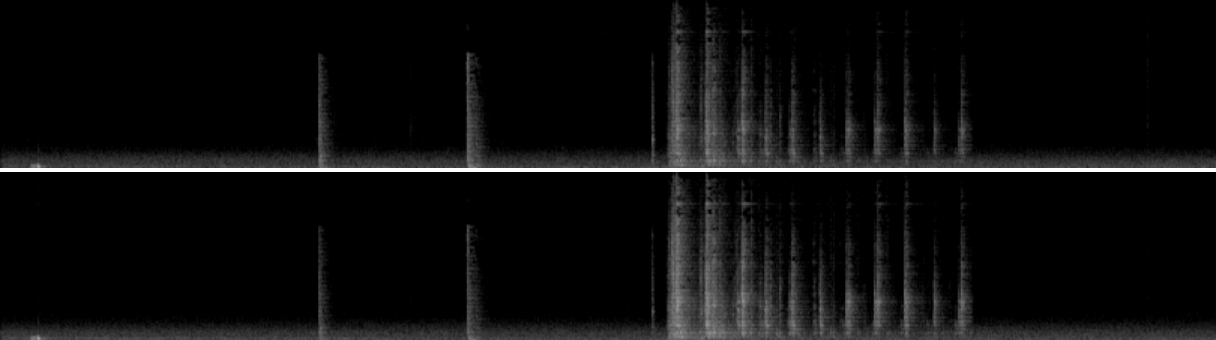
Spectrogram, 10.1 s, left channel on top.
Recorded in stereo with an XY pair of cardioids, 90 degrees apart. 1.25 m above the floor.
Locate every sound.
0.2 s a thud: 15° right
2.6 s an alarm clock: 45° left
5.5 s a rattle: 55° right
